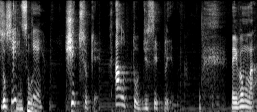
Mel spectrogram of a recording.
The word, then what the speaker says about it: Shitsuke: Alice, por favor, a pronúncia em japonês. Do quinto S. Do Shitsuke.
